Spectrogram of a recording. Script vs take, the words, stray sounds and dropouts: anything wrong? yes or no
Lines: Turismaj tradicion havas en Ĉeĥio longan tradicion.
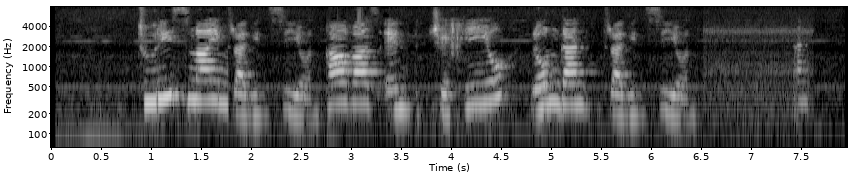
yes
